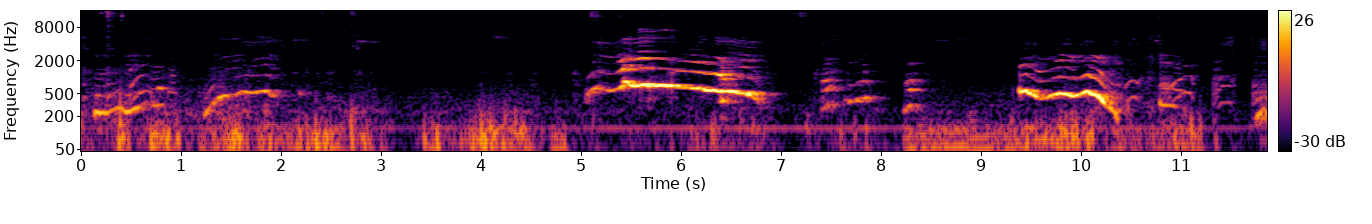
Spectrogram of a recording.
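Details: A German Shepherd, watching a video of another German Shepherd riding in a car, gives drawn-out, wavering howls that rise and fall, with a faint voice underneath.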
